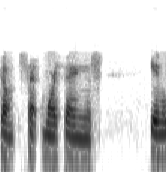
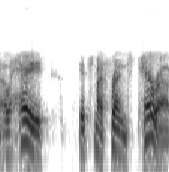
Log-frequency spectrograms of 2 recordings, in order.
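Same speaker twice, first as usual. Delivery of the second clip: ordinary delivery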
